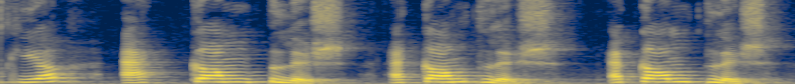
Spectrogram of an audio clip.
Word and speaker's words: accomplish: Stressed syllable कौन सा है ये भी वो वेबसाइट आपको बताएगी। वो कह रही है बीच वाला जो पार्ट है उसको आपको लाउडर और लॉन्गर बोलना है।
